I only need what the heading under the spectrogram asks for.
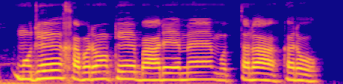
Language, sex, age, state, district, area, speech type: Urdu, male, 18-30, Bihar, Purnia, rural, read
